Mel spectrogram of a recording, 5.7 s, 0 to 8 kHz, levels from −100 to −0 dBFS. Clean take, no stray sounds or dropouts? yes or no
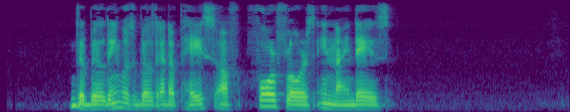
yes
